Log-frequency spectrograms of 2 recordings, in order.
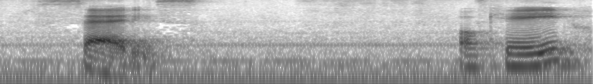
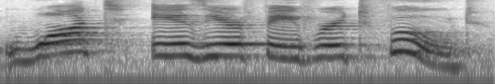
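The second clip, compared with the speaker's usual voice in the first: slow, clear teacher model; "What is your favorite food?" said slowly word by word; slow repeat-after-me; 4 semitones higher, slower than usual. Shown as a demonstration. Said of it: "Repete comigo".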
